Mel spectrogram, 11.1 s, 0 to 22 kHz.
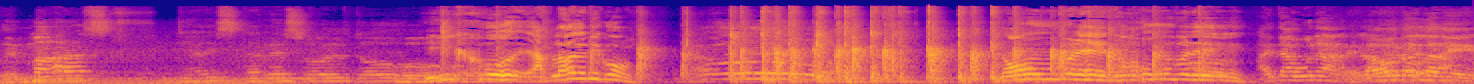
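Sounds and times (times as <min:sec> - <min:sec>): people clapping: 0:03.3 - 0:09.4.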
